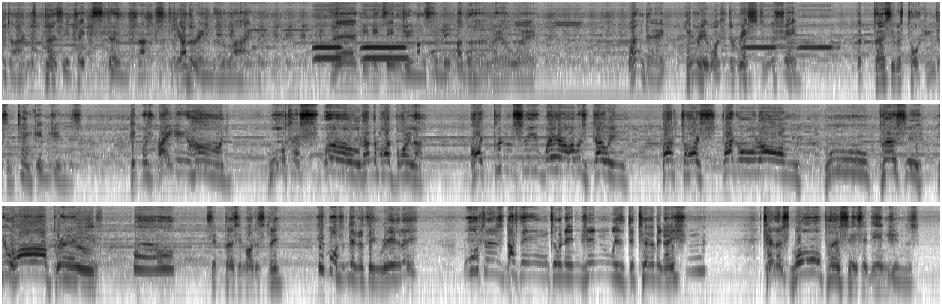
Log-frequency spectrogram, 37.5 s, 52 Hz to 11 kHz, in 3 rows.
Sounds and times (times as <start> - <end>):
Narration, monologue: 0.0 - 10.7, 11.3 - 37.4
Music: 0.0 - 33.2.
